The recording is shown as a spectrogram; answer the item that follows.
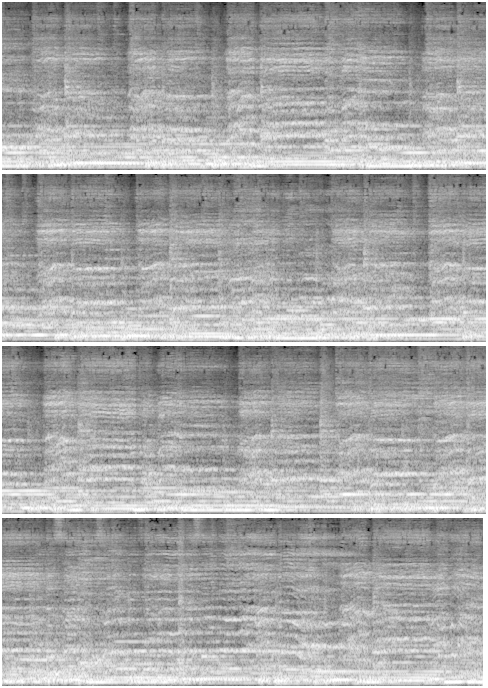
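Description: Live gospel worship music: a group of singers in harmony, backed by a band with keyboard and drums, playing steadily.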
